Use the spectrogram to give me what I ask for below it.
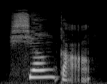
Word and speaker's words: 香港: Название города Гангунг в китайском языке состоит из двух иероглифов – Сянган – Первый иероглиф «сян» произносится в первом доне, означает аромат, ароматный. Второй иероглиф «кан» произносится в третьем доне, означает залив, бухта.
